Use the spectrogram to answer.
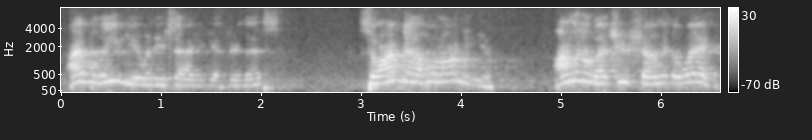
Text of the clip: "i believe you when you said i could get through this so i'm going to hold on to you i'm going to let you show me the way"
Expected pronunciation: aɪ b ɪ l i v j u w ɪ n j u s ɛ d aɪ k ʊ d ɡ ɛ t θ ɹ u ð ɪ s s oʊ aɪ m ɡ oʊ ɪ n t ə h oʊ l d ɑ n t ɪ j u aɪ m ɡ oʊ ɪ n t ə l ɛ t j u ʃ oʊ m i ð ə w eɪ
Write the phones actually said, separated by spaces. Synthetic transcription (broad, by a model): aɪ b ɪ l i v j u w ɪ n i s ɛ d aɪ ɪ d ɡ ɛ t θ ɹ u ð ɪ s s oʊ aɪ m ɡ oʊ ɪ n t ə h oʊ l d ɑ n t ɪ j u aɪ m ɡ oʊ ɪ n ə l ɛ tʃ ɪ ʃ oʊ m i ð ə w eɪ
